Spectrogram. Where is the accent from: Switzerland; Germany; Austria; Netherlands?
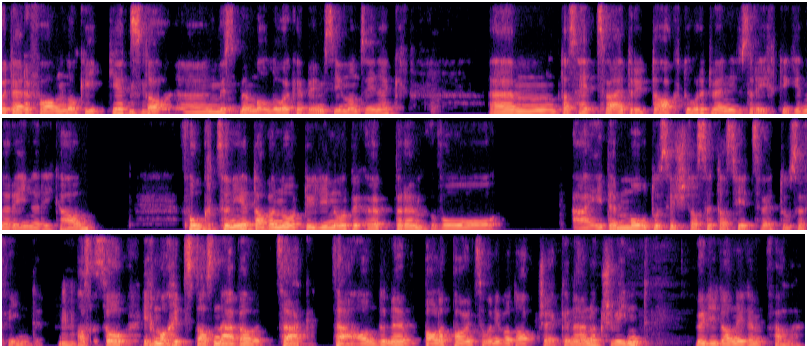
Switzerland; ich bin in der Schweiz geboren und mhm. aufgewachsen. Meine Eltern kommen zwar aus Österreich ursprünglich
